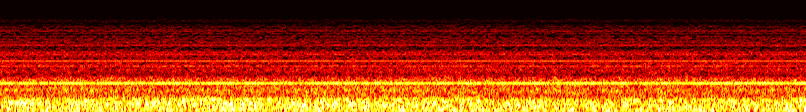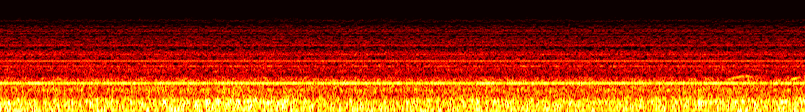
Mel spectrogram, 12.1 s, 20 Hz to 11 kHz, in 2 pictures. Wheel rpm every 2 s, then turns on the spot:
0, 0, 0, 0, 0, 0.
none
